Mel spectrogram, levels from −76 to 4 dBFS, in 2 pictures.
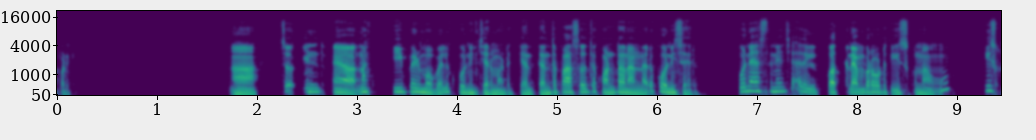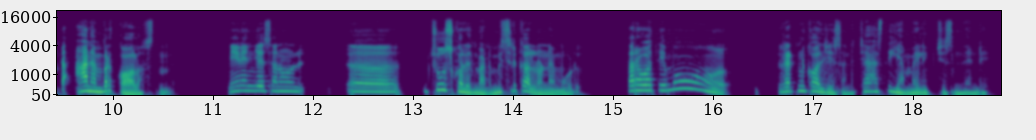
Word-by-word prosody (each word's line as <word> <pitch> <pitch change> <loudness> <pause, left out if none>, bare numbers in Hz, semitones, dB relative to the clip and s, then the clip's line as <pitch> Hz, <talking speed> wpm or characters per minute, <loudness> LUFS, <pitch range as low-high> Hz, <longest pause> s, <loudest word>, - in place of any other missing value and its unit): అప్పటికి. - - -14 1.6
ఆ! - - +4 0.4
సో, - - -2 0.2
ఇంట్ 180 0 -2 0.2
ఆ! - - +6 0.2
నాకు 185 - 0 0.2
కీప్యాడ్ 185 -1 +1
మొబైల్ 145 +5 -1
కొనిచ్చారు 140 -4 +1
మాట. 110 - -3
నేను 120 -1 -1
10థ్ 140 +7 +1
పాస్ 165 0 +5
అవుతే 175 +4 -2
కొంటానన్నారు. 150 -4 +3
కొనేసారు. 155 -2 +1 0.4
కొనేస్తా 215 +1 +1
నుంచి 210 - -6
అది 180 -5 -1 0.2
కొత్త 155 0 +4
నెంబర్ 155 +2 +5
ఒకటి 155 -1 -3
తీసుకున్నాము. 140 - -3 0.4
తీసుకుంటే 240 -1 -3 0.2
ఆ - - +12
నంబర్‌కి 220 +4 +3
కాల్ 120 -1 +5
వస్తంది. - - -11 0.6
నేనేం 235 +2 -2
చేసాను? 220 -1 -2 0.7
ఆహ్, 190 -1 +1 0.4
చూసుకోలేదుమాట. 160 - +2
మిస్డ్ 210 +9 -2
కాల్‌లు 160 -12 +3
ఉన్నాయి 115 -3 -2
3 115 - -7 0.5
తర్వాతేమో 255 +5 +1 1.0
రిటర్న్ 215 +3 +1
కాల్ 200 -5 +3
చేసాను 135 0 -5
చేస్తే, 200 +2 -4
ఈ - - +5
అమ్మాయి 145 +1 0
లిఫ్ట్ 140 - -7
చేసిందండి. 135 +2 -4
170 Hz, 145 wpm, -24 LUFS, 140-210 Hz, 1.6 s, ఆ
